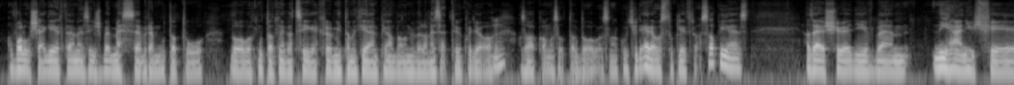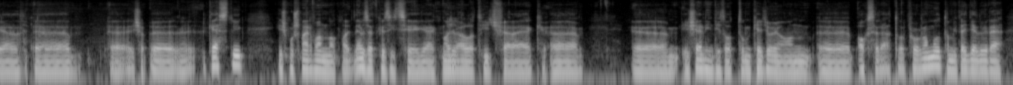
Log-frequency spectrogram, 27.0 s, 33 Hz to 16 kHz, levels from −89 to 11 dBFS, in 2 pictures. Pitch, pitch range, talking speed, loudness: 95 Hz, 90-105 Hz, 120 wpm, -23 LUFS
